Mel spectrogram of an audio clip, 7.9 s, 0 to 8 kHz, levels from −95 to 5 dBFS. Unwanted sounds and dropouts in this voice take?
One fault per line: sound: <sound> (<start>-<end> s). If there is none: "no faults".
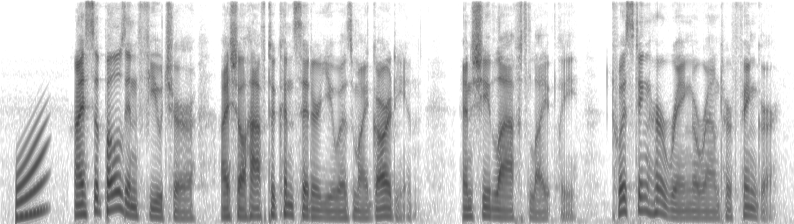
sound: chirp (0.2-0.5 s)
